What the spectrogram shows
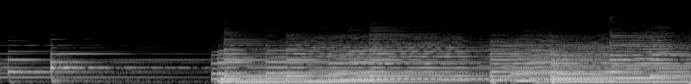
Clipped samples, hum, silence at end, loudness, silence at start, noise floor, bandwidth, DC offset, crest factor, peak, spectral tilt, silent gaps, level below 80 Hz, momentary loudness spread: under 0.1%; none; 0 s; -20 LUFS; 0 s; -45 dBFS; 6.2 kHz; under 0.1%; 16 dB; -6 dBFS; -9.5 dB/octave; none; -42 dBFS; 13 LU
